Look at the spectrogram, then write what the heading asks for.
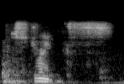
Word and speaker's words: strengths: yes on your strengths it was a pronunciation problem strengths exactly say it for me strength strength okay that was better I just need to hear that S at the end strength it's hard it's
